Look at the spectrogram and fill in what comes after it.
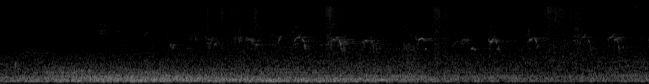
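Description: Small birds chirping again and again in short calls, over a low rustling background noise.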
